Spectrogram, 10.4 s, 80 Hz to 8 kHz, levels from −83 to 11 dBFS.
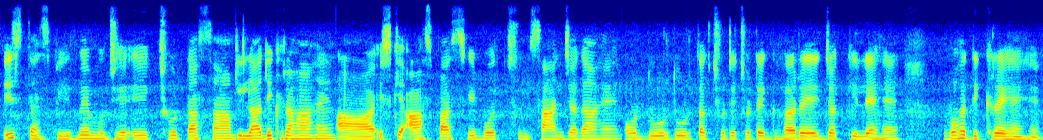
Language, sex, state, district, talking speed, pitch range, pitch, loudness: Hindi, female, Bihar, Bhagalpur, 185 wpm, 165-180 Hz, 175 Hz, -17 LUFS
